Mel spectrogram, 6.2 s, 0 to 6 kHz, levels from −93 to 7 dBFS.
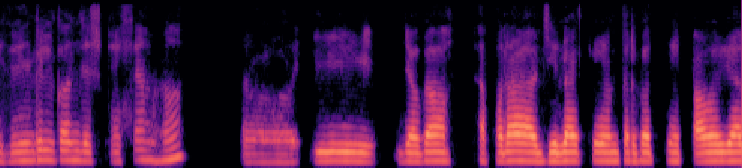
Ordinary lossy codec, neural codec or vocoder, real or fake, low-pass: none; codec, 16 kHz, 2 kbps, FreqCodec, larger model; fake; 5.4 kHz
